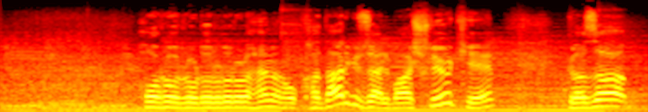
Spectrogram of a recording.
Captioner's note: imitating the sound of engine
